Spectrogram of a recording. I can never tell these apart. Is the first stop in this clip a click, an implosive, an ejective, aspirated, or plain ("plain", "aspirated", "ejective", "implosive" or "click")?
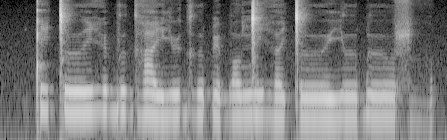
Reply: click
